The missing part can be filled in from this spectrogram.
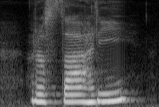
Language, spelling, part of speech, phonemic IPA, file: Czech, rozsáhlý, adjective, /ˈrɔs(ː)aːɦˌliː/, Cs-rozsáhlý.ogg
- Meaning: extensive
